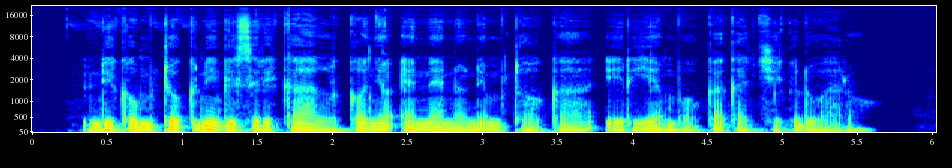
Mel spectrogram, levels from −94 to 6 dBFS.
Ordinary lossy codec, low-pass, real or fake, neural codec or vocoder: none; none; real; none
